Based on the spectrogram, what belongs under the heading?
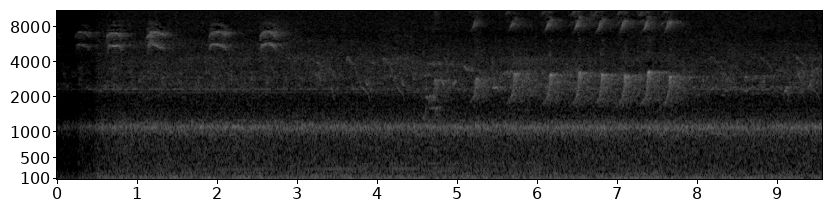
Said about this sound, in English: Hear that hum in the background behind the birds, that constant noise? That's the cicadas.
